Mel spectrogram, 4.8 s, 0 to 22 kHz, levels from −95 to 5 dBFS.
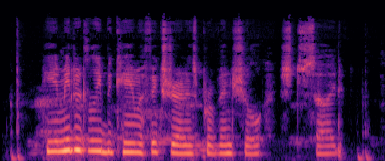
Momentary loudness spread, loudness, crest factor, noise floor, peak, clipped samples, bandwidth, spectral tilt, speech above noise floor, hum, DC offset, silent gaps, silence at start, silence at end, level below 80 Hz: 18 LU; -23 LUFS; 18 dB; -45 dBFS; -6 dBFS; under 0.1%; 13 kHz; -5.5 dB/octave; 22 dB; none; under 0.1%; none; 0.15 s; 0.2 s; -56 dBFS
